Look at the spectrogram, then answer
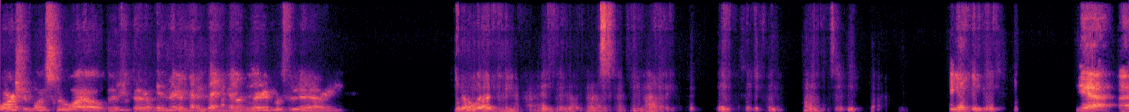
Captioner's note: laughter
